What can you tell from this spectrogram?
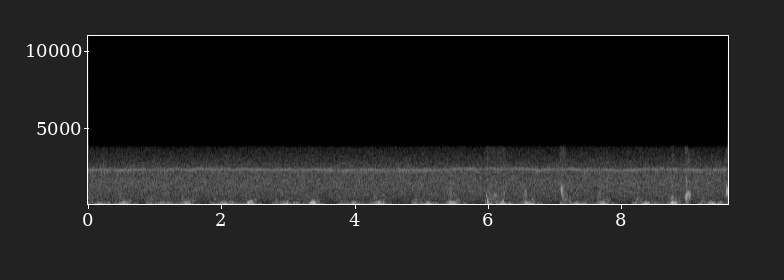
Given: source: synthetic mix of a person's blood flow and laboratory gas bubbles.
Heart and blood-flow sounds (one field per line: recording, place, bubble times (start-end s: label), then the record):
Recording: Doppler ultrasound of blood flow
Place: precordium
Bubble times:
5.93-6.27 s: bubbles
7.07-7.17 s: bubbles
8.94-9.06 s: bubbles
9.56-9.60 s: bubbles
From the record:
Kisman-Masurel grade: 123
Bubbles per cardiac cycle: 1 to 2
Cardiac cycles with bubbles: 10 to 50%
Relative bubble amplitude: loud (0.450 to 0.775)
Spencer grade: 2 (many but less than half of the cardiac periods contain bubble signals, singularly or in groups)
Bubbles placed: only in the low amplitude regions of the cardiac cycle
